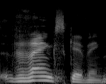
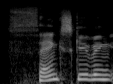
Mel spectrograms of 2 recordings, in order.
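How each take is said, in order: First: The th at the start is voiced. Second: The th at the start is voiceless. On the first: "th is always like a the sound" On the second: "instead of like Thanksgiving"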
